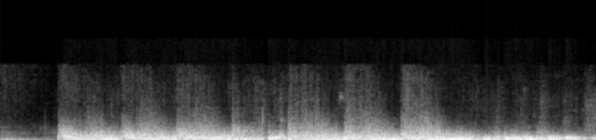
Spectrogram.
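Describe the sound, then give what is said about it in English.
Flashbang charges exploding and a wall toppling over: an abrupt loud blast, then about five seconds of sustained dense rumbling and crashing debris with no talk. “The flashbangs went off. The wall toppled over.”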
